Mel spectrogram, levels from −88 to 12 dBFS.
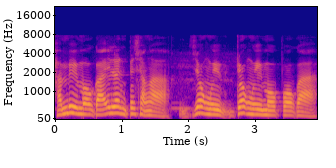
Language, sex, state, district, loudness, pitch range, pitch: Wancho, female, Arunachal Pradesh, Longding, -13 LUFS, 150-200 Hz, 175 Hz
